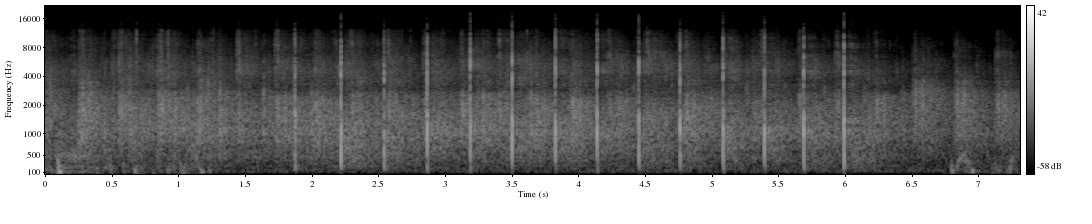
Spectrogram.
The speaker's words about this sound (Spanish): Le damos un fuerte aplauso a nuestro Dios.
